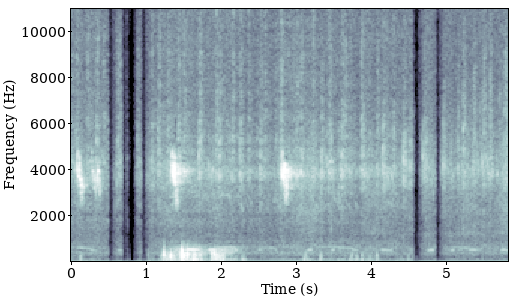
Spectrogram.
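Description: Faint bird calls: three short high chirps and soft, low, repeated cooing, like a dove's.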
